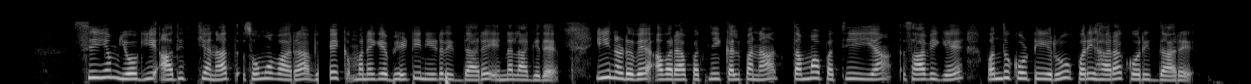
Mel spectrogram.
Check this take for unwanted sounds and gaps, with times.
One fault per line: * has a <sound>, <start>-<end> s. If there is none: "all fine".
* has a dropout, 3.2-3.3 s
